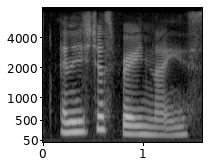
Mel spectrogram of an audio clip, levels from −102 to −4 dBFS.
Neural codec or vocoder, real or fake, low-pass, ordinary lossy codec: none; real; 7.2 kHz; AAC, 48 kbps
